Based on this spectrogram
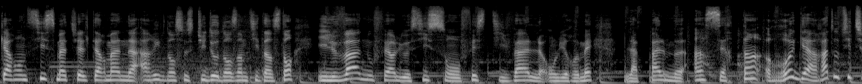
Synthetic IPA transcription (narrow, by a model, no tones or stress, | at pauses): kaʁɑ̃t̪sismat̪ɥɛlt̪ɛʁmana̰ʁivd̪ɑ̃səst̪yd̪jod̪ɑ̃zɛ̃pət̪it̪ɛ̃st̪ɑ̃ilvanufɛʁlɥiosisɔ̃fɛst̪ivalɔ̰̃lɥiʁəmɛlapalmɛ̃sɛʁt̪ɛ̃ʁəɡaːʁat̪ut̪sɥit̪s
